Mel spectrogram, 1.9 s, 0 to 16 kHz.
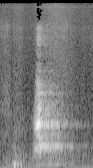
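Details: Single bark from a dog left chained outside in snow without shelter on a night in March 2014, a sharp onset trailing into a brief ringing tone, preceded by a faint low thump.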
